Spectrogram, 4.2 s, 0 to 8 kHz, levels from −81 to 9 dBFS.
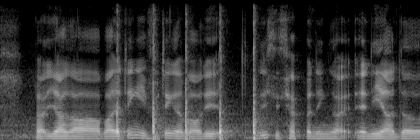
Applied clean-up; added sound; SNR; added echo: none; Knock; 2 dB; none.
